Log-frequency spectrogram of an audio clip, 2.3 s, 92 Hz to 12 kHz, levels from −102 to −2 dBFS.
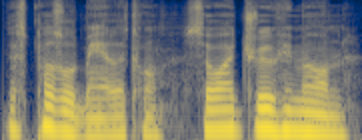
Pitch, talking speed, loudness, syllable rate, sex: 115 Hz, 265 wpm, -16 LUFS, 5.6 syllables/s, male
